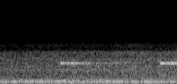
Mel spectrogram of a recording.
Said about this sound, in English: I maneuver around more sonar beeps and make it to the seventh location.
